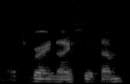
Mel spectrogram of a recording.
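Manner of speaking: ordinary delivery, nothing marked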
